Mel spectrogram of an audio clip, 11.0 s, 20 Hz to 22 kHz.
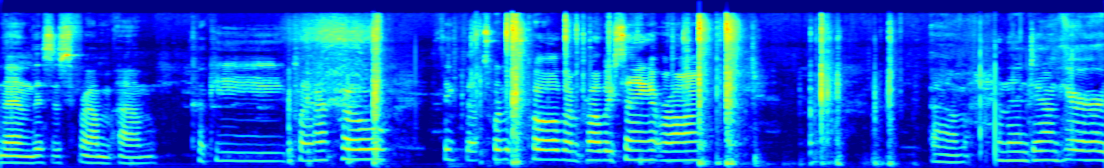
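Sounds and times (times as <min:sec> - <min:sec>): clicks and taps of hard plastic: 0:04.6 - 0:09.0.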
